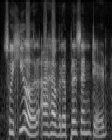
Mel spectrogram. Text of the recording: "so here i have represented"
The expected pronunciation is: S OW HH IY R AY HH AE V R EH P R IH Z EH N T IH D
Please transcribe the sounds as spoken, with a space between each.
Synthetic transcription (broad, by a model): S OW HH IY R AY HH AE V R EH P R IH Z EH N T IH D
